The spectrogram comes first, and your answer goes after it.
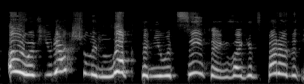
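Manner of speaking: high, loud, play-acted scolding; hammed-up haughty reprimand; mock admonishing. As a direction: imitate a nun telling someone off, pitched well up. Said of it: "she admonishes him in some way".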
